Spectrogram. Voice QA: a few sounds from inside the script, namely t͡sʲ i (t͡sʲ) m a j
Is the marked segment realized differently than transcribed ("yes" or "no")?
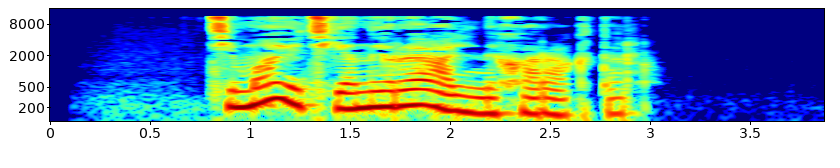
yes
